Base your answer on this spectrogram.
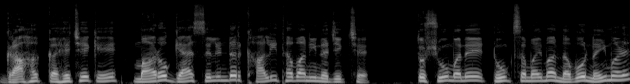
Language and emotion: Gujarati, fearful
